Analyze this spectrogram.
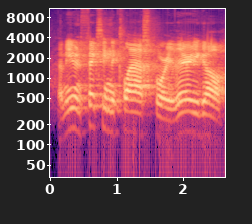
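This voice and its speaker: Room echo is audible as a man talks at a moderate pace. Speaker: car channel host. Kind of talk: casual vlog chat. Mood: joking, playful. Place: garage. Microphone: camera far.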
